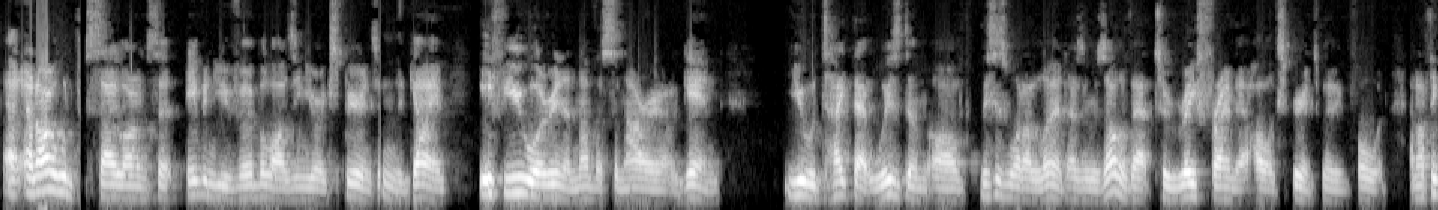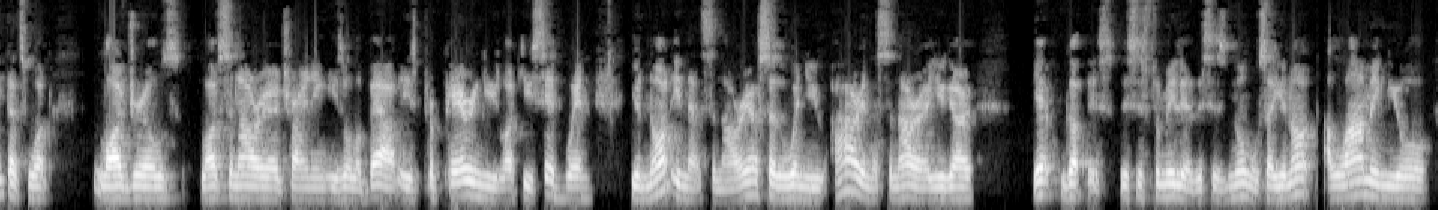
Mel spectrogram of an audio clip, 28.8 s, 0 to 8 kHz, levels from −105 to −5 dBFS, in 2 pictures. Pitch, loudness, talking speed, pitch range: 120 Hz, -18 LUFS, 195 wpm, 115-135 Hz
